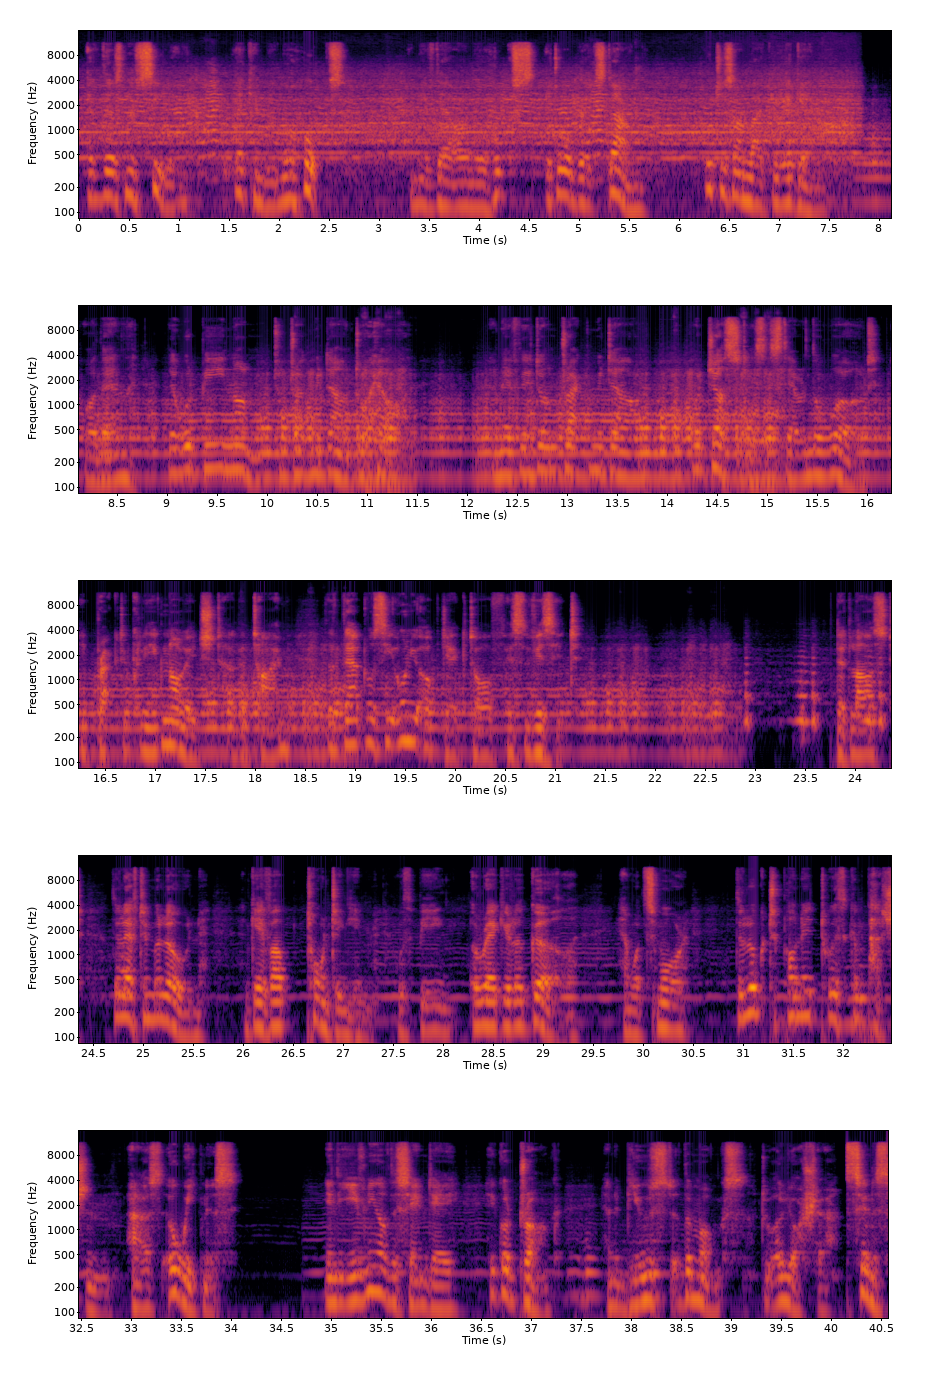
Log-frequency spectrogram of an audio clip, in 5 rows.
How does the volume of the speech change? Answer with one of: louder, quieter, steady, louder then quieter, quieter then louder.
steady.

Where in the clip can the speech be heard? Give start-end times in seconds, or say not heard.
0.0-21.3, 23.8-34.1, 35.0-40.5.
